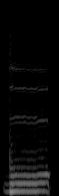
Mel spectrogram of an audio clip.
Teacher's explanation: on va donc avoir au niveau des cordes vocales uniquement un bruit qui fait en gros B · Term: vibration des cordes vocales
